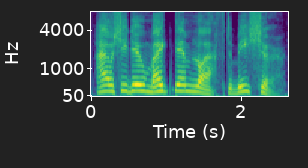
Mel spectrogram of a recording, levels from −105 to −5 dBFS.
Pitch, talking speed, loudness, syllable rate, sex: 185 Hz, 205 wpm, -17 LUFS, 3.7 syllables/s, male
